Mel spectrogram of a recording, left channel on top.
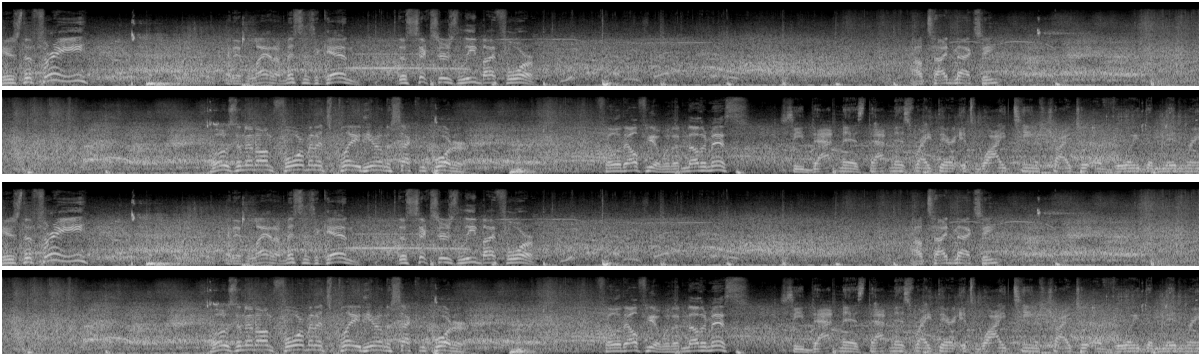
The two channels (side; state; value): both; identical; correlation 1.00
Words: the 3. And Atlanta misses again. The Sixers lead by 4. Outside Maxey. Closing in on 4 minutes played here in the second quarter. Philadelphia with another miss. See, that miss right there, it's why teams try to avoid the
